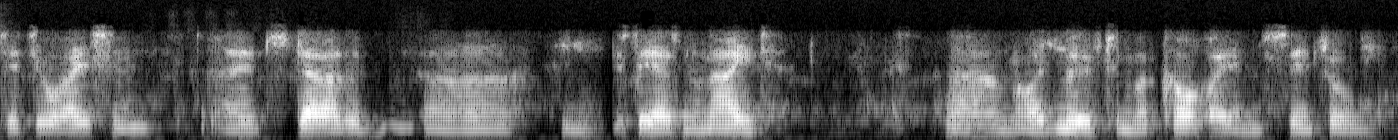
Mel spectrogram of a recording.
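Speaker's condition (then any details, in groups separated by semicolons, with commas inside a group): Parkinson's disease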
